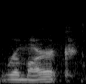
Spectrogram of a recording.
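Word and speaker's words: Remarque: of anti-semitic um but if you replace the quue E with a K so you pronounce it the same remark and then spell it backwards it makes Kramer which is a traditionally Jewish name.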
